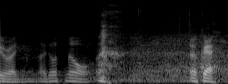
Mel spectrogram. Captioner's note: audience laughing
